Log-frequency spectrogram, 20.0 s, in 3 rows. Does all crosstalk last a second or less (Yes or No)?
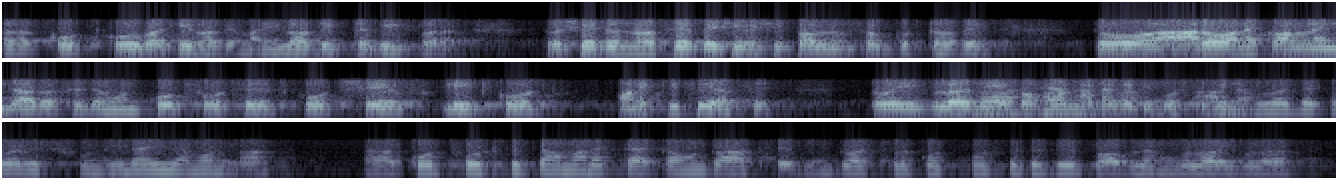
No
